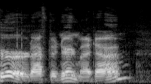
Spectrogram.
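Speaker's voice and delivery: laid-on, fake Jamaican accent. Retelling how someone greeted a woman to lighten the mood, put-on jamaican accent. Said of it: "he puts on a Jamaican accent".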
